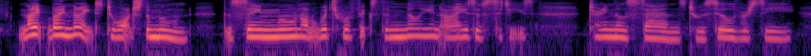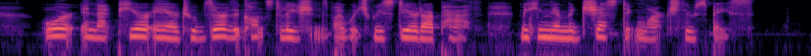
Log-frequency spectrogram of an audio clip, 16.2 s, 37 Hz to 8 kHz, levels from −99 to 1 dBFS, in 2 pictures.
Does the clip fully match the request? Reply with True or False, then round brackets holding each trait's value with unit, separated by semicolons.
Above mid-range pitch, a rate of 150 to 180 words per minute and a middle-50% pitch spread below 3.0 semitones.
True (230 Hz; 175 wpm; 2.5 semitones)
